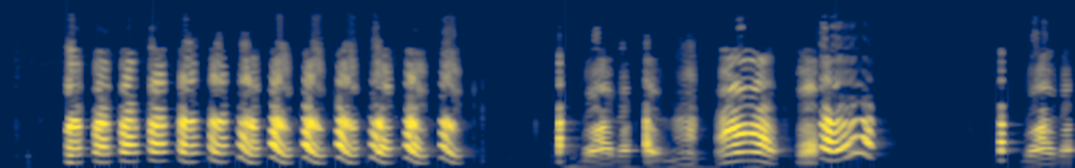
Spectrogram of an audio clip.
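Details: Talking pet parrot indoors: a rapid run of about twelve high, squeaky repeated notes, a short pause, then several wavering, voice-like syllables like mimicked speech, ending with a brief squeaky burst.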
